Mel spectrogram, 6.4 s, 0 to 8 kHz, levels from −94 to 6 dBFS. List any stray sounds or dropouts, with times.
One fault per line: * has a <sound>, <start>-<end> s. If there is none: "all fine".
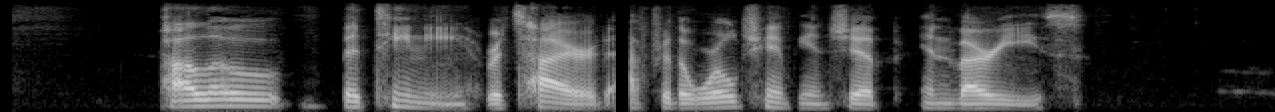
* has a dropout, 3.1-3.1 s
